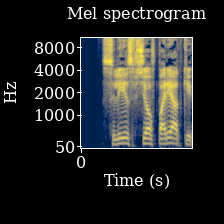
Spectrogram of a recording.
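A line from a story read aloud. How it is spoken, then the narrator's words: Shouting. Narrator (Russian): крикнул Фредерик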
